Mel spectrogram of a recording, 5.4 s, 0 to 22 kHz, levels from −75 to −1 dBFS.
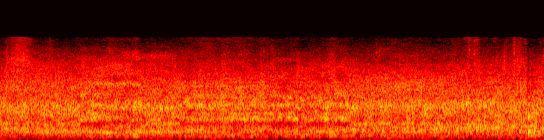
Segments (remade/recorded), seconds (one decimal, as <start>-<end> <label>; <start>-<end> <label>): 0.0-0.8 recorded; 0.8-1.4 remade; 1.4-1.8 recorded; 1.8-3.5 remade; 3.5-5.4 recorded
